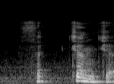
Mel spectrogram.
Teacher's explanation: It's called a palatal because the tongue is not against the teeth and it's not curled back retroflex. It's on the the the hard pallet just behind this cha.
